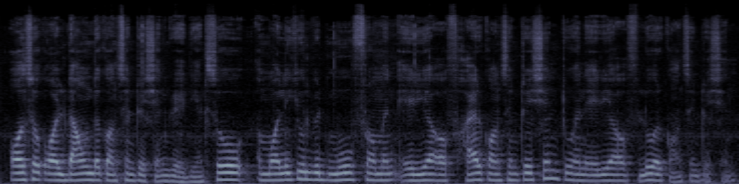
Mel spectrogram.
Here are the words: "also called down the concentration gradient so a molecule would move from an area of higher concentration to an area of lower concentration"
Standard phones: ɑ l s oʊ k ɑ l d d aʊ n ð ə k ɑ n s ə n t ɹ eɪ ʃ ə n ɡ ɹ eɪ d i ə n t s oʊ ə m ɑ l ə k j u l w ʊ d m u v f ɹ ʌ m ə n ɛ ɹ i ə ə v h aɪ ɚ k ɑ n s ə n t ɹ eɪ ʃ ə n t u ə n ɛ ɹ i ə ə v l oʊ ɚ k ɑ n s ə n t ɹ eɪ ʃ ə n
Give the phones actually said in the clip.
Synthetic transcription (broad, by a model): ɑ l s oʊ k ɑ l d d aʊ n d ə k ɑ n s ə n t ɹ eɪ ʃ ə n ɡ ɹ eɪ d i ə n t s oʊ ə m ɑ l ə k j u l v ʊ d m u v f ɹ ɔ m ə n ɛ ɹ i ə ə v h aɪ ɚ k ɑ n s ə n t ɹ eɪ ʃ ə n t u ə n ɛ ɹ i ə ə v l oʊ ɚ k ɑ n s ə n t ɹ eɪ ʃ ə n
